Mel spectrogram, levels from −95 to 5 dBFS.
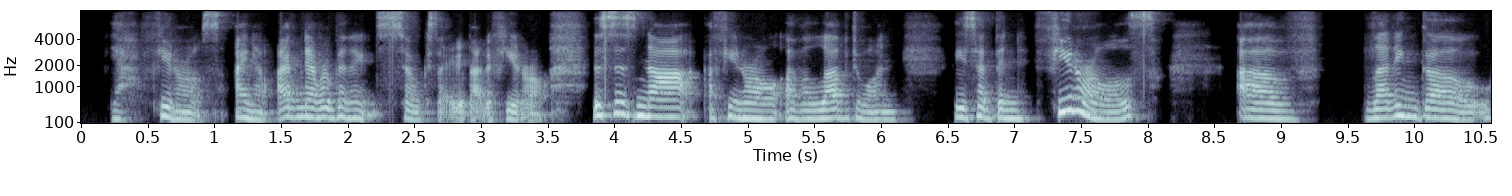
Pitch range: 170-245 Hz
